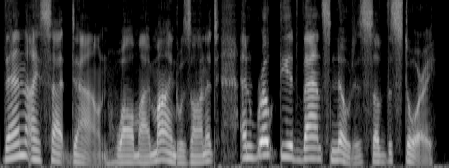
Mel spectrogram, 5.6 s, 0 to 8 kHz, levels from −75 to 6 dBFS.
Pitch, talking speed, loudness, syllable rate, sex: 145 Hz, 190 wpm, -19 LUFS, 5.0 syllables/s, male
